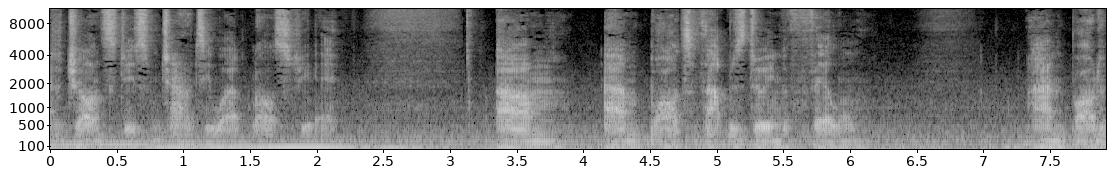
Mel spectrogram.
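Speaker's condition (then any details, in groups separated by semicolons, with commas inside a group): Laryngectomy; breathes through neck, presses valve to speak, swallowing trouble, mucus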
